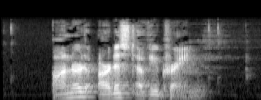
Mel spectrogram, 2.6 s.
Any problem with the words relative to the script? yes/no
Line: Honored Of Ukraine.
yes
